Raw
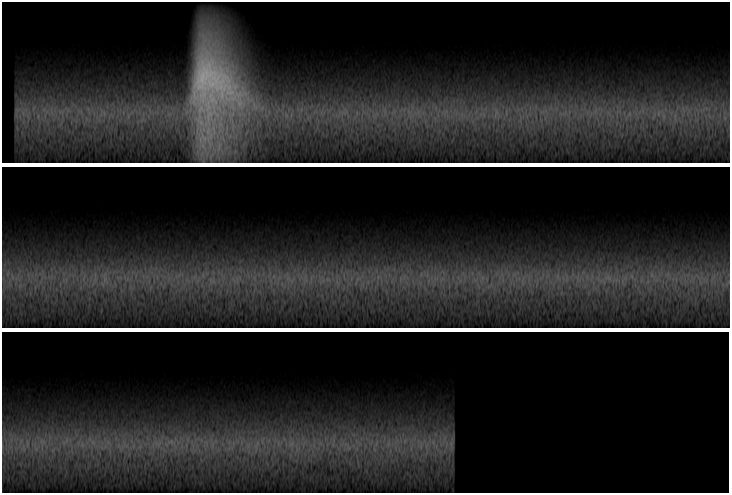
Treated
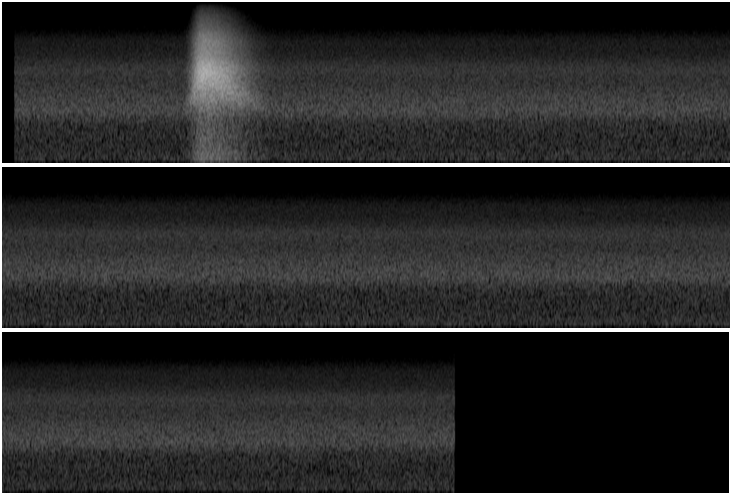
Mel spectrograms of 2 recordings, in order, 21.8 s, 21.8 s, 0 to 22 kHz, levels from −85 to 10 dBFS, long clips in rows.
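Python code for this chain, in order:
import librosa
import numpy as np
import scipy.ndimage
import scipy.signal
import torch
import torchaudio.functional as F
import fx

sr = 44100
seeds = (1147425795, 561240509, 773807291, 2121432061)

y = fx.graphic_eq_10(x, sr, hz=(125, 250, 1000, 2000, 4000, 8000, 16000), db=(11, 5, -6, 5, 12, 11, 6))
y = F.gain(torch.from_numpy(y), -3.5).numpy()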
